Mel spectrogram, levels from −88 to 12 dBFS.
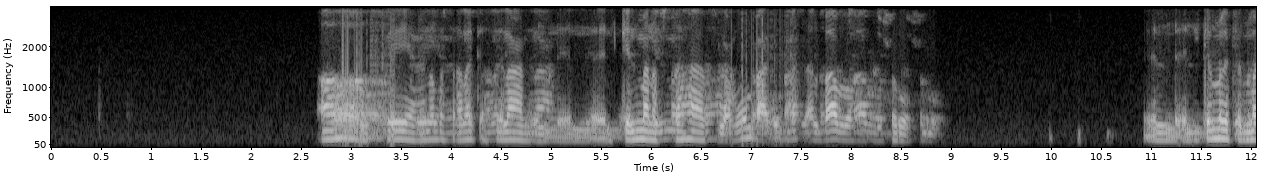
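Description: Speech in which every phrase is trailed by a quieter, thinner copy about 9 dB down and roughly a third of a second late: echo with no canceller, the far end's loudspeaker feeding its microphone back across the call. Between 2.92 and 3.43 s, and again from 6.80 to 7.37 s, gritty crackling tears through the sound. This is processor overload crackle, where missed deadlines repeat stale audio in tiny hard-edged chunks, which fits buffers of only a few milliseconds. The call's narrowband coding also leaves nothing above 4 kHz.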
